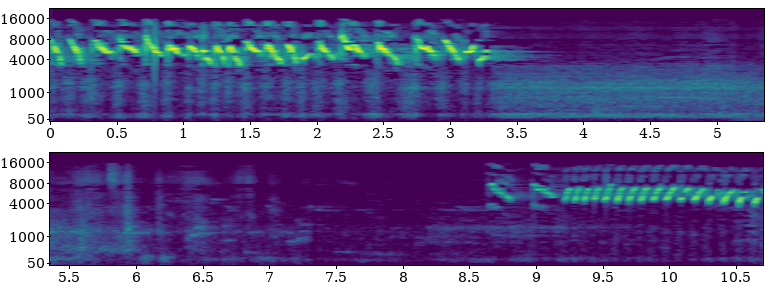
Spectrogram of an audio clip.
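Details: Melodious white-eye song, a small bird with a fiery voice: rapid high zigzag twitters pour out for three seconds, a long lull with low hum follows, then a second quick chattering phrase starts near the end.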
